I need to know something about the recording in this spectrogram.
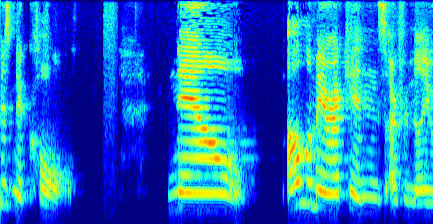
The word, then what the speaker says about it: Nicole: But it's Nicole, and it's Nicole, stress on the second part, because my name is of French origin. It came from the French language. And so French tends to stress the end points, right? Nicole, rather than the beginning of the first syllable.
